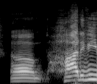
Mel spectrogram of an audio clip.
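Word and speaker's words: Javier: उसी तरीके से हारवी बोला जाता है। लेकिन हारवी का स्पेलिंग कैसे होता है?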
